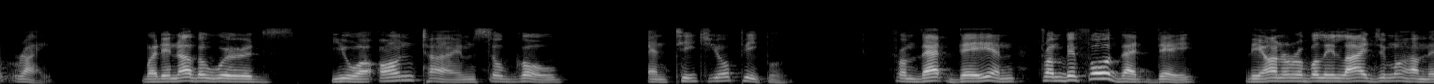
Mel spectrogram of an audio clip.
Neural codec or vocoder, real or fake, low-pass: codec, 16 kHz, 4 kbps, FreqCodec, larger model; fake; 5.4 kHz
